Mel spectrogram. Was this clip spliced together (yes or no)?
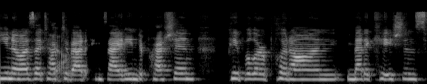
no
